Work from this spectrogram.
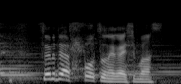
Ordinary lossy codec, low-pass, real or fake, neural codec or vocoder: none; 7.2 kHz; fake; codec, 16 kHz, 2 kbps, X-Codec, HuBERT features, trained on balanced general audio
